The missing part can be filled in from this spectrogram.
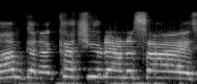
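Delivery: high beast voice. Voicing a Minotaur who charges in with an axe: Minotaur voice. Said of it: "he says it in his very Minotaur typey voice".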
